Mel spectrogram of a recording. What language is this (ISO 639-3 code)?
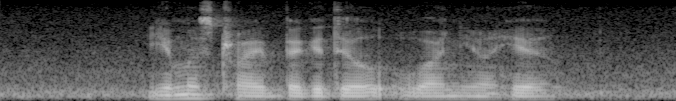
eng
